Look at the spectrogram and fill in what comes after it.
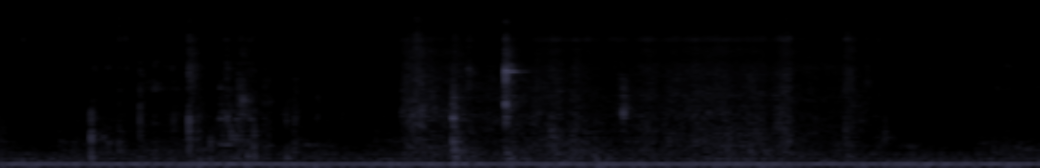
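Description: Close-miked chewing of fried chicken: soft, wet mouth clicks and smacks. About three seconds in, a paper napkin rustles as mouth and hands are wiped. A steady low hum runs underneath.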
